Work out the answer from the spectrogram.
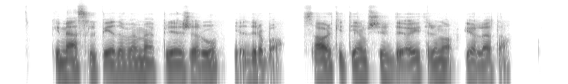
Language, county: Lithuanian, Vilnius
